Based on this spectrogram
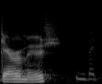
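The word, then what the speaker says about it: Scaramouche: So it's pronounced So it's so it's actually pronounced scaramoosh.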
